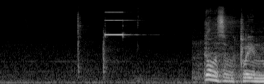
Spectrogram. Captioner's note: kettle beeps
